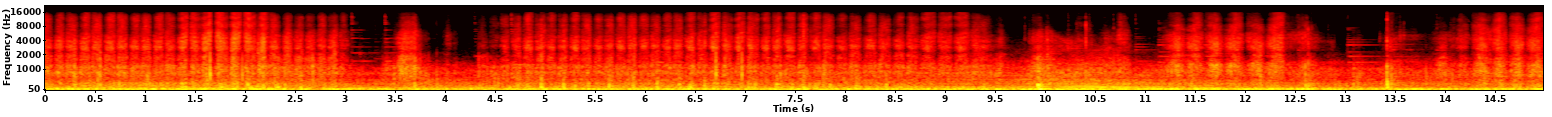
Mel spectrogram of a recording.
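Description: A grey cloth rag is rubbed by hand over the hollow shaft of a brown tooled leather Red Wing Pecos 9801 cowboy boot lying on a wooden table. The result is a steady, low, muffled rubbing and scuffing that runs the whole clip with only faint brighter edges and a few soft knocks.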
